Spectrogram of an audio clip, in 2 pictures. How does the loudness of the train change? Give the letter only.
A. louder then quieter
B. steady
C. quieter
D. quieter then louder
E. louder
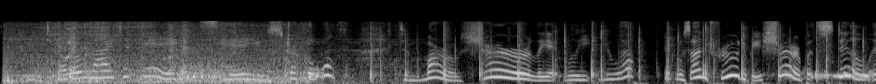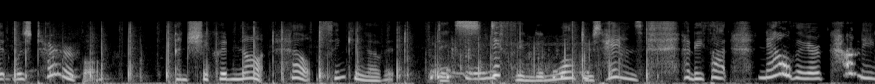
C.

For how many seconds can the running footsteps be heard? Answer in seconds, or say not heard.
12 s.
